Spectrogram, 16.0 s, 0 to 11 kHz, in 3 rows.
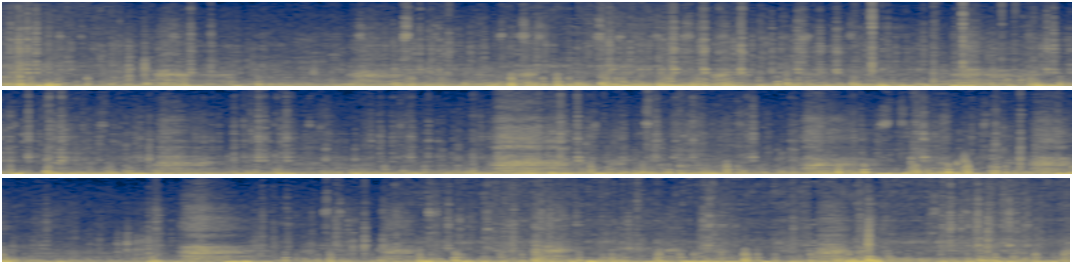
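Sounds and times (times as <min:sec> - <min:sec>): bike rattling: 0:00.0 - 0:16.0.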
